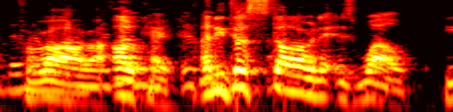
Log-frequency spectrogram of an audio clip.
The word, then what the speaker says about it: Ferrara: Ferrara. Ferrara.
